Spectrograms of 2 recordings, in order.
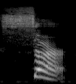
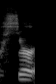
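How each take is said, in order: First: It is said at its loudest. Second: It is said louder than before.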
